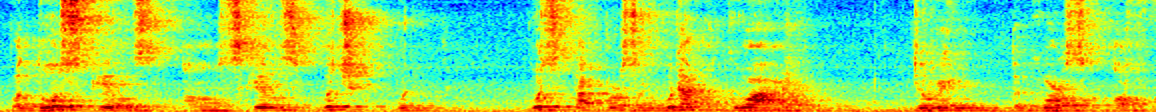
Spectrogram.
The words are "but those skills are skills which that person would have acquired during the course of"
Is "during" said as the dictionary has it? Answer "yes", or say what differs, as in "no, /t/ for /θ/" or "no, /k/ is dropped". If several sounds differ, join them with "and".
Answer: yes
